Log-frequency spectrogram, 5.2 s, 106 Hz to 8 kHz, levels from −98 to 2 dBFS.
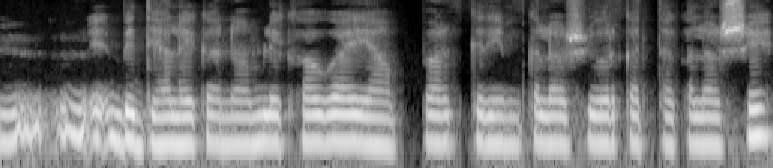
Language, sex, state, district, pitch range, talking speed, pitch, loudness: Hindi, female, Uttar Pradesh, Budaun, 200-215 Hz, 175 wpm, 205 Hz, -16 LUFS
